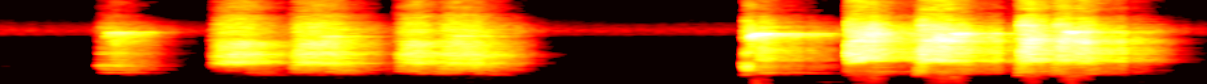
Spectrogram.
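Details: A free, fearless black francolin calling loudly: harsh, grating, rasping notes in two phrases of about four notes each, the second phrase louder, separated by a pause of about a second.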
